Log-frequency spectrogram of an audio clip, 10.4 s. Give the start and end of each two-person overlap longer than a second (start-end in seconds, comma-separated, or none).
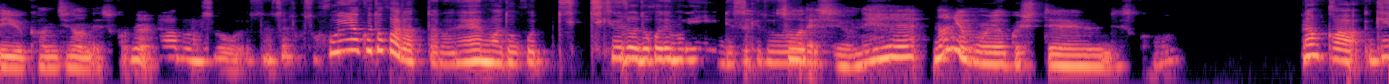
none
